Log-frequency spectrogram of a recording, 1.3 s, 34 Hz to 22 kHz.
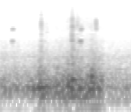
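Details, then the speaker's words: LADA XRAY Cross CVT with H4M engine, about 2,000 km, driving on fresh gravel; sharp irregular knocks over quiet engine hum – knock over rough road, owner suspects steering rack or brake caliper on left. "так она по щебню едет вот он в этот момент и проявляется"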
